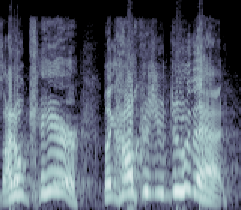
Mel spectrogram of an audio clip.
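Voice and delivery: acted very high indignant anger. Retelling what a man's wife said after waking from a dream, mock-angry wife. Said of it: "like literally angry".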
